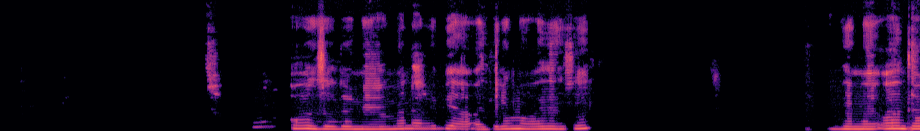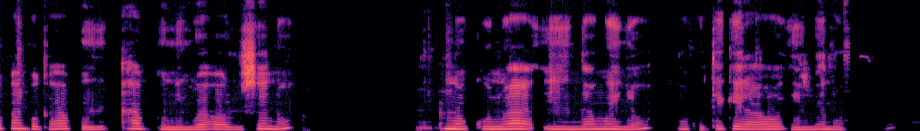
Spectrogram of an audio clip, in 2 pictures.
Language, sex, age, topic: Oshiwambo, female, 18-24, agriculture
